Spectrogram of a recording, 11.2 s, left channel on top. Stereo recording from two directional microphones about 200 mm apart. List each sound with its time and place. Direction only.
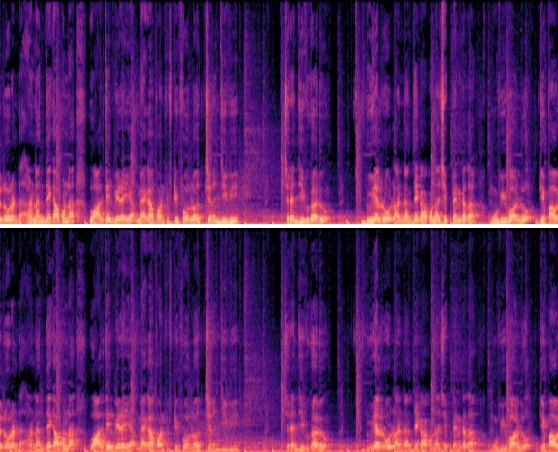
0.0 s speech: 40° left (ahead or behind)
10.2 s speech: 20° left (ahead or behind)
10.8 s speech: 40° left (ahead or behind)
